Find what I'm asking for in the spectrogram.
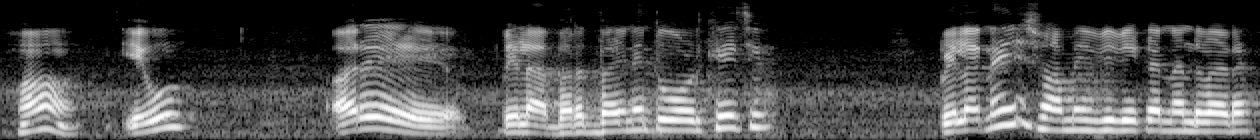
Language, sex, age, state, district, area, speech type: Gujarati, male, 18-30, Gujarat, Surat, rural, spontaneous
